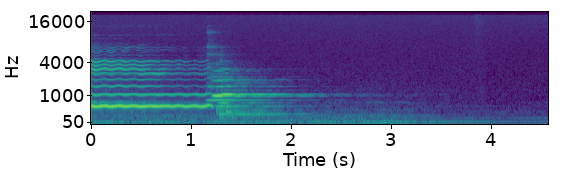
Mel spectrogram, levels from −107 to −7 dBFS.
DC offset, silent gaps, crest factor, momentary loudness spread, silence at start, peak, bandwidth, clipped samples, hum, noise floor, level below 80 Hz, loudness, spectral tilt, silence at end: under 0.1%; none; 14 dB; 20 LU; 0 s; -22 dBFS; 19 kHz; under 0.1%; none; -73 dBFS; -66 dBFS; -33 LUFS; -3.5 dB/octave; 2.6 s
